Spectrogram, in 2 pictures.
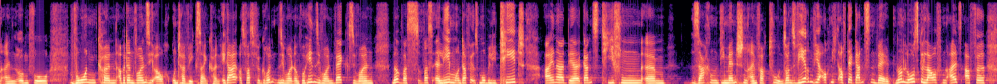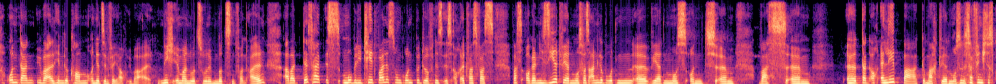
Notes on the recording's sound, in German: beim Podcastfestival von ZEIT ONLINE im Berliner Westhafen live aufgezeichnet wurde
